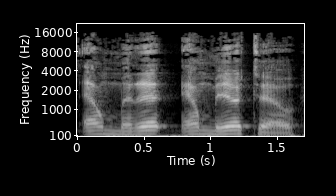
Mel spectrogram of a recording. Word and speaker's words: El Muerto: This time starring Bad Bunny, and he's going to do El Miedo. I knew I was going to butcher that, even though I know the word in my head. Saying it out loud is something else. El Muerto.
